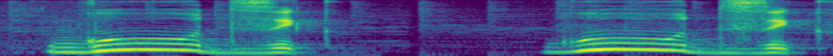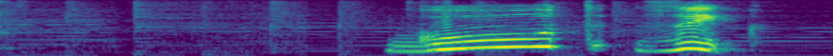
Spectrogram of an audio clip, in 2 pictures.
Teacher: Більш наголошеним є звук у. Над ним і ставимо наголос.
